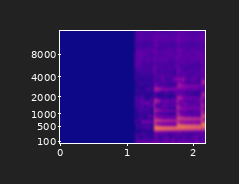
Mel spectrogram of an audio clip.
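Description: Silence for about the first second, then a tuned-percussion part starts: two struck, ringing notes, the second about a third of a second after the first.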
